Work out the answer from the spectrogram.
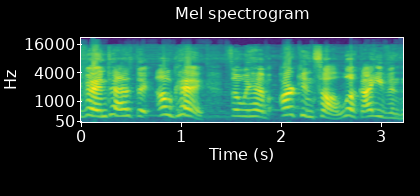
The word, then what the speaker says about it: Arkansas: Okay, so we have Arkansas. Look, I even said it right. Arkansas.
